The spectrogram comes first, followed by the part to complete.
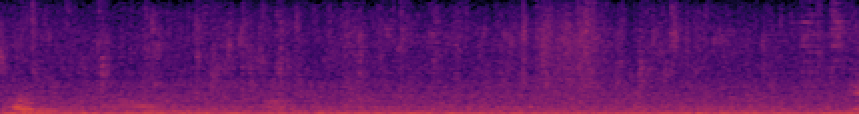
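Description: Hot oil sizzling and crackling steadily around a piece of food shallow-frying in a small metal skillet.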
